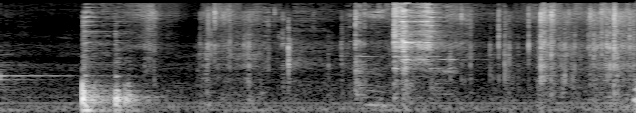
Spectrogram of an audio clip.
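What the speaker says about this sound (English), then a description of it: "I should take this bowl out." A bowl is lifted out in a kitchen while making pancakes, a sharp clatter of dishes followed by a few lighter clinks and faint rustling, close by in a quiet room.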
